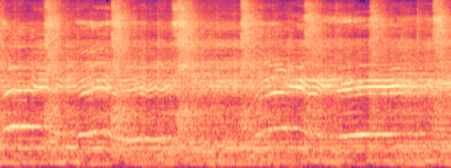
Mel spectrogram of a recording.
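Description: Live rock band: electric guitar and drum kit with cymbal crashes, and a voice singing about four long notes that slide up and down in pitch.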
